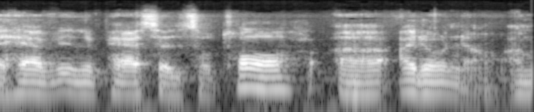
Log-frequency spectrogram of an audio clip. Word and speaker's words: sotol: And I'm going to pronounce it sotol with like really no accent on either ones. Uh I've heard you know, maybe a little bit on the first syllable.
